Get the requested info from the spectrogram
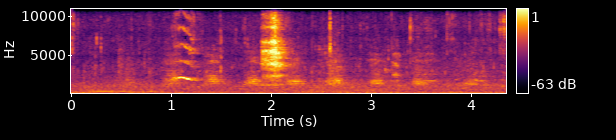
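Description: Rainbow lorikeets giving short, faint chirps and chatter every half second or so, over a steady low background noise.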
